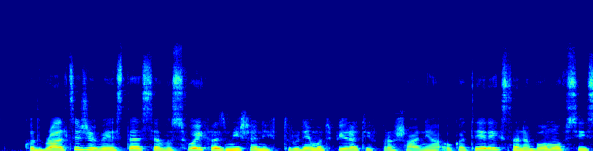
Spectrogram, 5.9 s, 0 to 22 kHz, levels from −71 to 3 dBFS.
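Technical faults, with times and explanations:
2.07–4.07 s: adaptive stream at a lower bitrate. After "že veste se v", everything above 6 kHz suddenly vanishes, with no gap. This fits a switch from 96 to 24 kbit/s AAC.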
